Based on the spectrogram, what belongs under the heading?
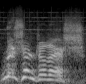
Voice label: listen to this male; Voice; introductions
